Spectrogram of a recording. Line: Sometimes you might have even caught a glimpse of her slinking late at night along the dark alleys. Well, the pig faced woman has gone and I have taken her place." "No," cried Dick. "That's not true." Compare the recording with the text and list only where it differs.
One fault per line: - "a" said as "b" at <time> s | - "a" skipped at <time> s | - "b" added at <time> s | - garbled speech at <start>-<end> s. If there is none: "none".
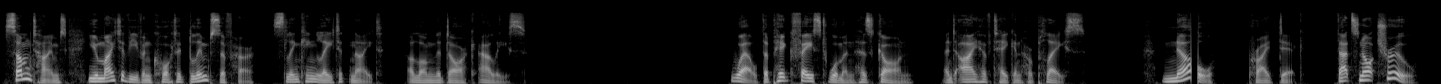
none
